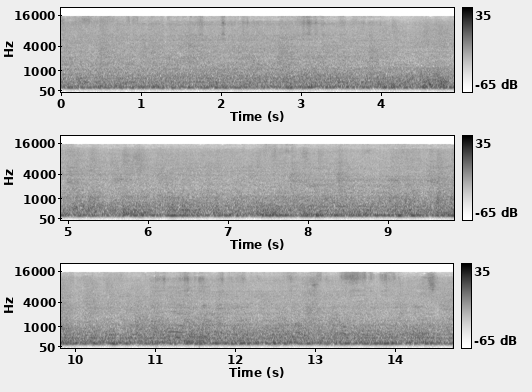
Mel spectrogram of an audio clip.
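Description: Moscow Metro train running between stations, heard inside the car: a steady, low rumble of wheels and motors that does not change.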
